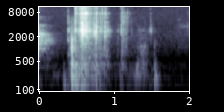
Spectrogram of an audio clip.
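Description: Someone smashes a bug: a burst of sharp, rattly smacks with a clinking edge, followed by two shorter knocks, then silence. No voices are heard.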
